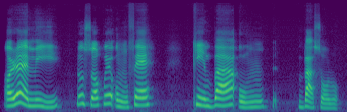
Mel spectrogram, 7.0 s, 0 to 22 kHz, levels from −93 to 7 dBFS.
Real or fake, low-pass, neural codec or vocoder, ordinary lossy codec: fake; 19.8 kHz; autoencoder, 48 kHz, 32 numbers a frame, DAC-VAE, trained on Japanese speech; none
